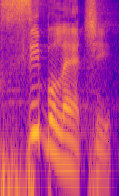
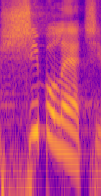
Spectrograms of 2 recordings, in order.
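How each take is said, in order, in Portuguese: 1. A palavra começa com som de 's'. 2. A palavra começa com som de 'sh'. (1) "mas ele não conseguia falar Shi. Ele falava Sibolete" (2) "era para falar Shibolete"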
